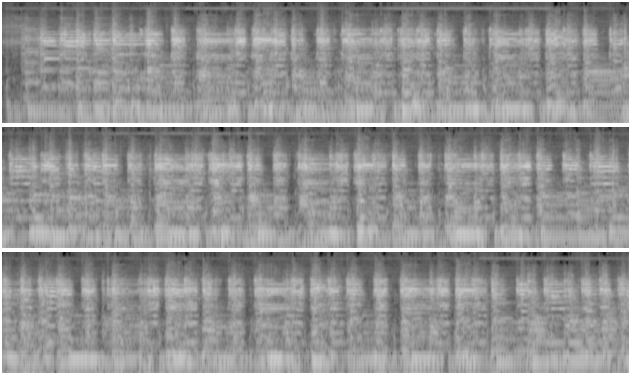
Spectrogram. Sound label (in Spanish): base funky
